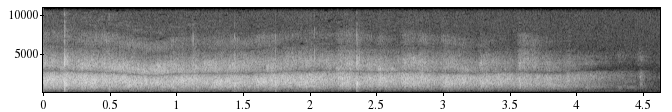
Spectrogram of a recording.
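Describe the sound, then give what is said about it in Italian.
Audience applause with dense, even clapping at a steady level for several seconds before it fades away at the end. “Mosele Gabriella, che pure è assente, e quindi un applauso anche se non è presente.”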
